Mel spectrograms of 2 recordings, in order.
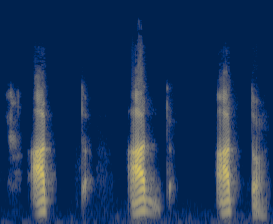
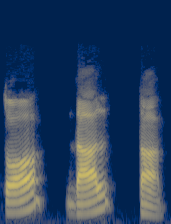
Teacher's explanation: জীভের আগা এবং সামনের উপরের দুই দাঁতের গলার সাথে লাগিয়ে উচ্চারিত হয়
